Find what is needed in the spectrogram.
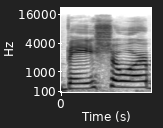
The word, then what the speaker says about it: Basehor: She did tell us is pronounced Bayshore, but she also told us to just have at it, and it is literally spelled Basehor.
